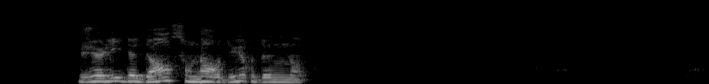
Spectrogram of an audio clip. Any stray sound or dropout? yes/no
no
